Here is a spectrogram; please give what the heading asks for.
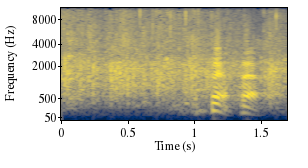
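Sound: audience cheering and applauding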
